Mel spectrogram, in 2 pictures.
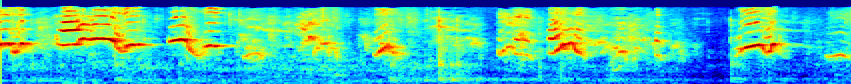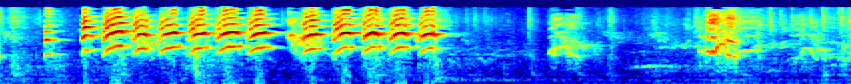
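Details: Cockatiel song used to stimulate mating: clear whistled notes and rising chirps, then a fast run of bright repeated squeaky notes about three per second, followed by scattered softer calls.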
